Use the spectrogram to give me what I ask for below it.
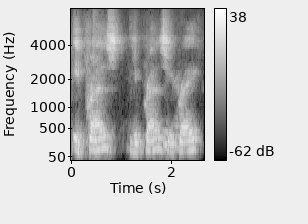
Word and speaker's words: Ypres: And he was a bishop of, how do you pronounce it? Ypres.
